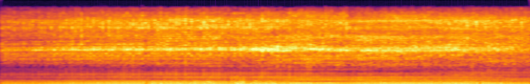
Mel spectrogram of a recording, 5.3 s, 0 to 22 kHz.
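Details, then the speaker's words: Suzuki GN125 motorcycle, first start after over a year unused, fresh fuel and new battery: small single chuffs unevenly with wet ragged raspy beat; rough idle, exhaust leak suspected. "And she's alive. Sounds awful. Sounds like a big wet fart."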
